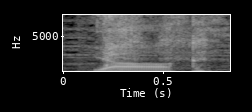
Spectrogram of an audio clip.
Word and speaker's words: Jaak: It's spelled J-A-A-K and then A-A-B. – Oh. – And I looked up how to pronounce it. I didn't want to get it wrong. – Wow, impressive. – You know how you can go to some website and you say, I had to pronounce this. And then some robot lady says, Yock. – Oh, yeah. – Yock. – Mm-hmm. – Yeah. Ob. So it's Jakob.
